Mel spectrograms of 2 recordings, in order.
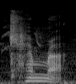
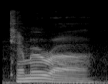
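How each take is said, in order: First: The word is said with two syllables. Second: The word is said with three syllables. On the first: The speaker calls it right. "Just two syllables" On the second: The speaker calls it wrong. "No. No. No"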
